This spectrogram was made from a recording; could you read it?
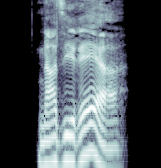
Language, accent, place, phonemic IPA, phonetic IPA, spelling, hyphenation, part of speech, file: German, Germany, Berlin, /naziˈʁeːəʁ/, [nazɪˈʁeːɐ], Nasiräer, Na‧si‧rä‧er, noun, De-Nasiräer.ogg
- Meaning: Nazarite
